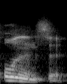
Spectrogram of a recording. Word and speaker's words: Odense: So so so that's that's Odense, in, and that's how it's said in in modern Danish.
